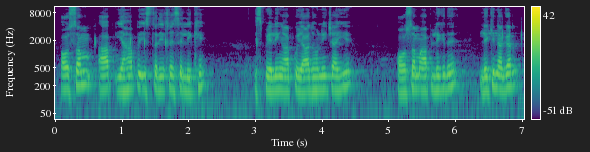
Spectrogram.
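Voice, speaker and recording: A man working as an online tutor explains a phone app step by step in a tutorial voice-over, patiently repeating words as he goes. His voice is a little high with a warm tone.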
